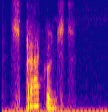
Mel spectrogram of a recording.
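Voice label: "spraakkunst", Dutch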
